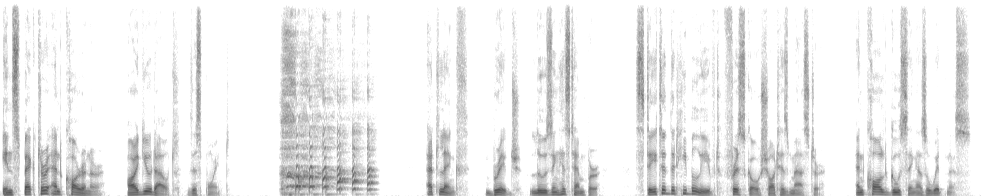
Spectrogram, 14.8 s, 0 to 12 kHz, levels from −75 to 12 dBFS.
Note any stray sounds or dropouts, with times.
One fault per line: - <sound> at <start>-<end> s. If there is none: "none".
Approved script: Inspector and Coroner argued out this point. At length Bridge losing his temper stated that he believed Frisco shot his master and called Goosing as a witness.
- laugh at 4.2-5.7 s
